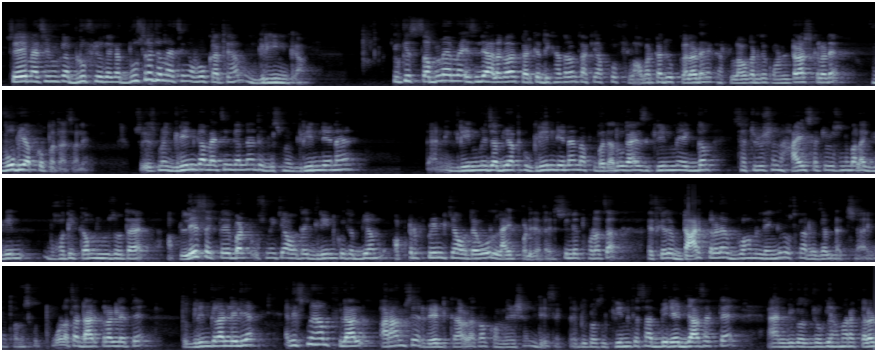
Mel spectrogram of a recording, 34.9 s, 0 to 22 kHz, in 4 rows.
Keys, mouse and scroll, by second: 1.0 ctrl+d, 1.2 alt+i, 1.8 Return, 3.4 v, 9.4 click, 9.9-10.6 scroll down 1, 10.6-15.3 drag, 24.5 click, 28.6 v, 29.2 click.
